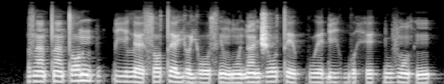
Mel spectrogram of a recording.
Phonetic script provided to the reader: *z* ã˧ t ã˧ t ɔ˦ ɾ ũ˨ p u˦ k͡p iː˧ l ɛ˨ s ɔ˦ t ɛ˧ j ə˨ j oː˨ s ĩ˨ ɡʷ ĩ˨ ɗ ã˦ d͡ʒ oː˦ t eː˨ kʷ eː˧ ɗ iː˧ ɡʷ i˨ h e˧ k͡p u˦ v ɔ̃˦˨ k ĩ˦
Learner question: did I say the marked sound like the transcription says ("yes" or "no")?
yes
